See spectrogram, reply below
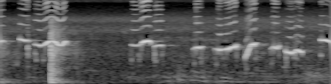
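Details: Pet cockatiel song: a loud click, a pause, then a run of clear whistles, some steady, some dipping or wavering, delivered in quick bursts.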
